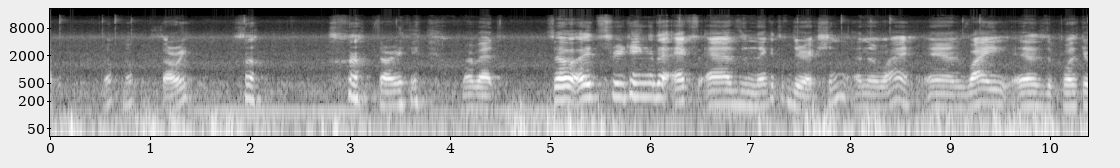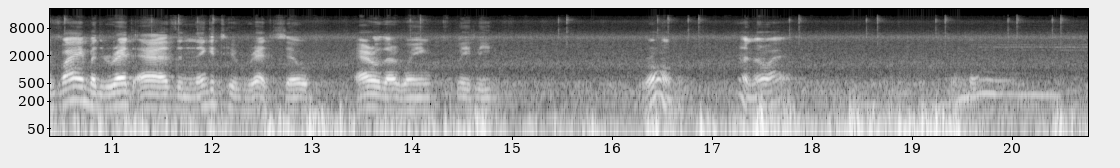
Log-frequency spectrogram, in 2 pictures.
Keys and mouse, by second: 0.8 shift+z, 7.4 shift+z, 12.6-14.2 drag, 15.1-17.0 drag, 17.1-19.4 drag, 19.4 middle click, 20.4 shift+z.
